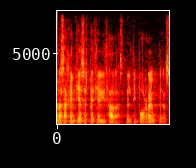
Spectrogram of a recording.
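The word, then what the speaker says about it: Reuters: agencias especializadas del tipo routers que conoceréis o ritters se pronuncia la relación calidad precio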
